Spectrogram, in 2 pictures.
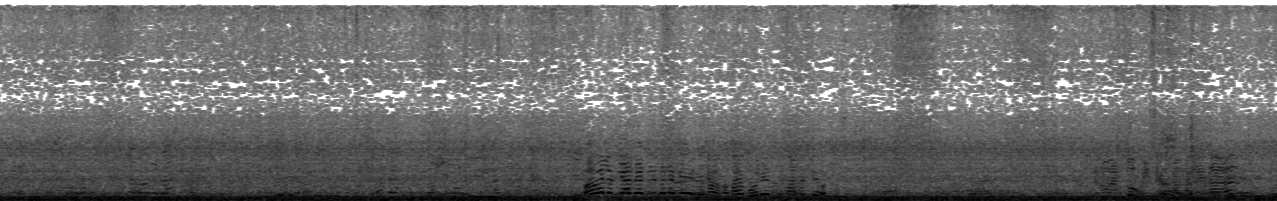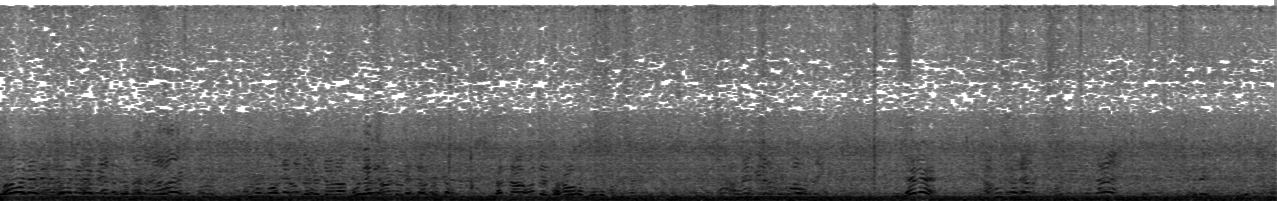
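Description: Steady low rushing of the fast-flowing Bhagirathi river, loud throughout, with men's voices talking over it at times from about seven seconds in.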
